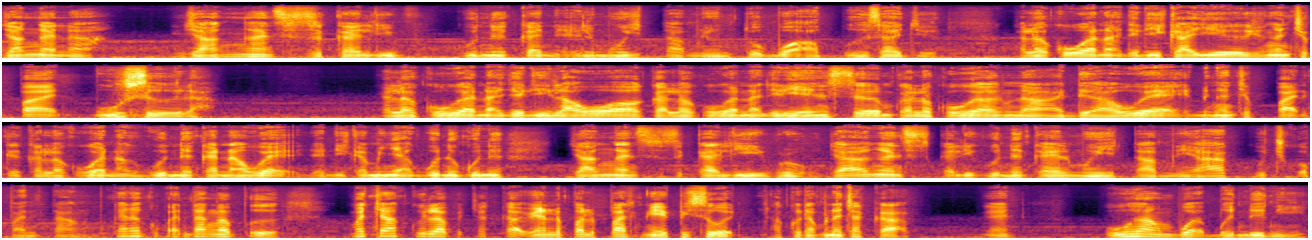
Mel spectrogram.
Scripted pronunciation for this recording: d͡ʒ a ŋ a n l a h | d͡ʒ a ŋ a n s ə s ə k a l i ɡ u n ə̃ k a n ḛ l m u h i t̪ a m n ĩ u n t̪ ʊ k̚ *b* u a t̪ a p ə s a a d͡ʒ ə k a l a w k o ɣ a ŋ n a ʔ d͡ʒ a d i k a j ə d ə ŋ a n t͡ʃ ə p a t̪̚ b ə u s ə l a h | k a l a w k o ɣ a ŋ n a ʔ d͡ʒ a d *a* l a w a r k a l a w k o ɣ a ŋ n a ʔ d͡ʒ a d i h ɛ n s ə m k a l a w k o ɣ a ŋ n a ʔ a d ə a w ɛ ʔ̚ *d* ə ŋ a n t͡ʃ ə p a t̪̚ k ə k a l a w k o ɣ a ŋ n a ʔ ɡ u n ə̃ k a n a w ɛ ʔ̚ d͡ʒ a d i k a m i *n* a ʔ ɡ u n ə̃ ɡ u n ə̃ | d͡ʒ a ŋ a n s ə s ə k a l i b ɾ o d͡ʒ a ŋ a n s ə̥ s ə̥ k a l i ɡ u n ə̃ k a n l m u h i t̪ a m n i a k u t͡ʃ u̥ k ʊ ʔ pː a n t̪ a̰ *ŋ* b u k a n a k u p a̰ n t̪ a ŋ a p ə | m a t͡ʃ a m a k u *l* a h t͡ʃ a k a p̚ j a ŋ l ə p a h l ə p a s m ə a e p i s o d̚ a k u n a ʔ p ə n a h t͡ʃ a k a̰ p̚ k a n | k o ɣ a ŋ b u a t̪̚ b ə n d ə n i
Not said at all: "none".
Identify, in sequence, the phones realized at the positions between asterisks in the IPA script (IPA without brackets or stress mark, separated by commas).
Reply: b, i, d, ɲ, ŋ, l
